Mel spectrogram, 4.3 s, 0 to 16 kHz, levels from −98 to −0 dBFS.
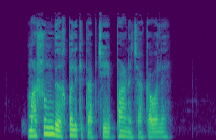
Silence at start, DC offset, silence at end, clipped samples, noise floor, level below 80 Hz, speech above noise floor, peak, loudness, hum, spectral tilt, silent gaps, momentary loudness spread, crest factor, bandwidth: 0.55 s; under 0.1%; 0.95 s; under 0.1%; -78 dBFS; -62 dBFS; 53 dB; -8 dBFS; -26 LUFS; none; -6 dB/octave; none; 10 LU; 20 dB; 10 kHz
